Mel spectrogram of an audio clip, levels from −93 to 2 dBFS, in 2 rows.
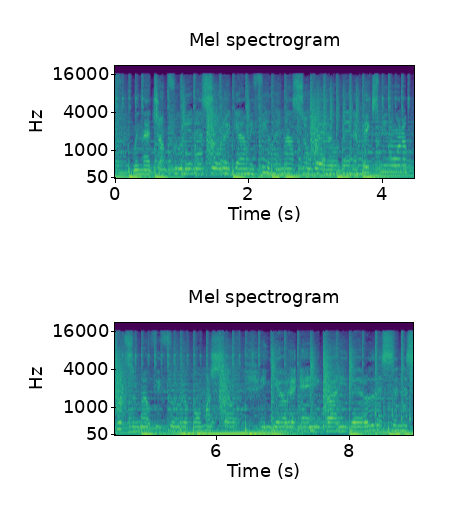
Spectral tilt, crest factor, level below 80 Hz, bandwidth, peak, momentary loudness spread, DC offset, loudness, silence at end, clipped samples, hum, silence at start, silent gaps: -4 dB/octave; 12 dB; -24 dBFS; 16.5 kHz; -8 dBFS; 3 LU; under 0.1%; -22 LUFS; 0 s; under 0.1%; none; 0 s; none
